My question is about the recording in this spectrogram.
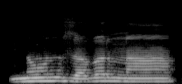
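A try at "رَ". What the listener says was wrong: এত এরকম করার দরকার নেই, আর মুখ গোল করবো না আমরা ইনশাল্লাহ। র, র, র জবর র, র জবর র। কোন রকম ভাই আমাদের মুখ কি গোলেছে? র, র, এরম হচ্ছে কি? র, র।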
